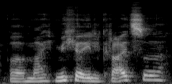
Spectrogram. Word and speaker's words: Michael Kreitzer: Here we have Michael Kreitzer, Michael Kreitzer, German pronunciation.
